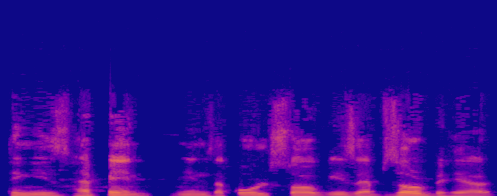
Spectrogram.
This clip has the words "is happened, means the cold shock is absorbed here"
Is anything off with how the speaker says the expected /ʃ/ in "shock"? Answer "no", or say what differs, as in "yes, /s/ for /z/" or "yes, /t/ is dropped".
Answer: yes, /s/ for /ʃ/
